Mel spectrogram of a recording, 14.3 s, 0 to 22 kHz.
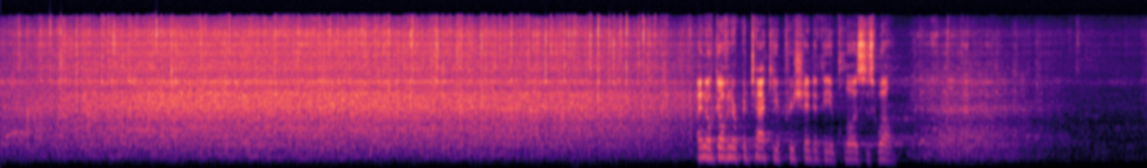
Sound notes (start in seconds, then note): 2.0 laughter; 3.4 applause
